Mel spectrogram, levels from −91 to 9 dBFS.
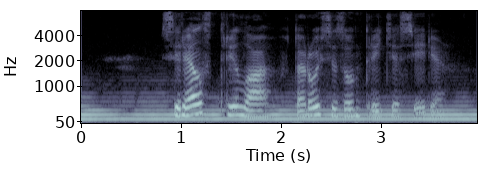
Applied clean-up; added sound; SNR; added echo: none; Brass instrument; 1 dB; none.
